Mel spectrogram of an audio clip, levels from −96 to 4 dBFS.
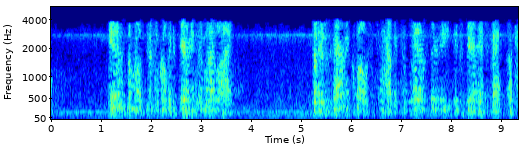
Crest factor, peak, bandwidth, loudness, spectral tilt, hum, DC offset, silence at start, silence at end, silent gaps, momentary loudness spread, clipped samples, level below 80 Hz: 22 dB; -26 dBFS; 4.2 kHz; -45 LUFS; -1.5 dB/octave; none; under 0.1%; 0 s; 0 s; none; 20 LU; under 0.1%; -74 dBFS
